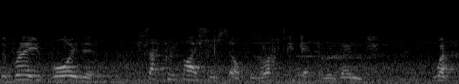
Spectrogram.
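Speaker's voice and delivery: normal talking voice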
